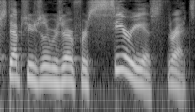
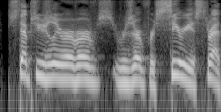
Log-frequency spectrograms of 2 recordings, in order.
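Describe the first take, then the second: First: The stress falls on the word serious. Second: The stress falls on the word reserved. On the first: This case was not a serious threat at all. "like this is not even serious" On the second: Such steps are normally kept for real threats to the president. "there's two ways of reading that with the emphasis on that"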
